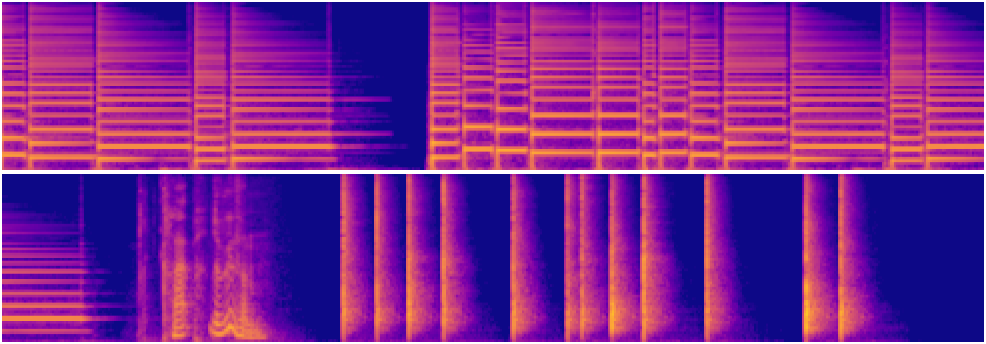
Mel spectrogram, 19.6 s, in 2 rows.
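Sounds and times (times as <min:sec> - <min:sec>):
acoustic guitar rhythm test: 0:00.0 - 0:03.4, 0:04.3 - 0:11.3, 0:13.2 - 0:17.1, 0:17.9 - 0:18.5.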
